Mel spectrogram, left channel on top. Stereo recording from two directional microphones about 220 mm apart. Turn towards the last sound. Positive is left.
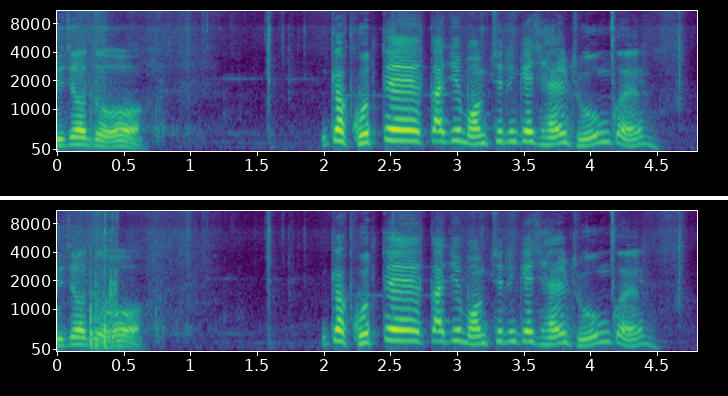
turn(degrees=0)  # may be behind; listen again after turning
